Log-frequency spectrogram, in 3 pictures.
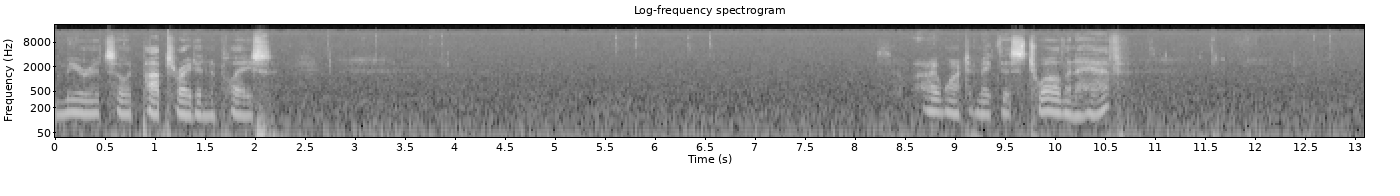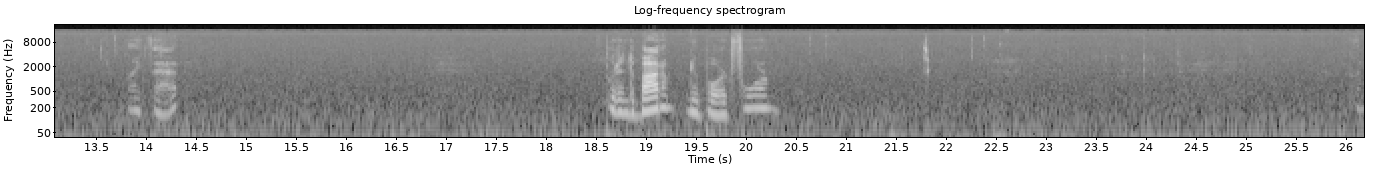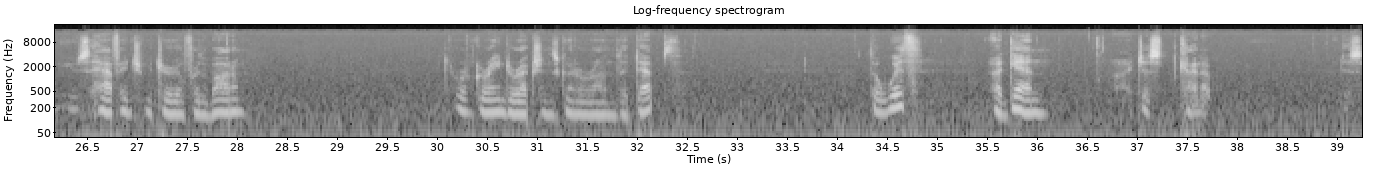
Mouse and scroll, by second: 12.1-14.7 right drag.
